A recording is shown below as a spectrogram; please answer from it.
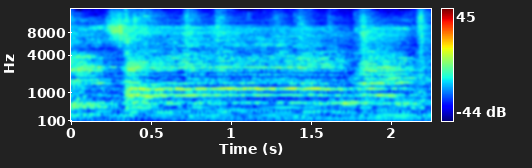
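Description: Live acoustic band: strummed acoustic guitars with several voices holding one long sung note together, coming in about a third of a second in.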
